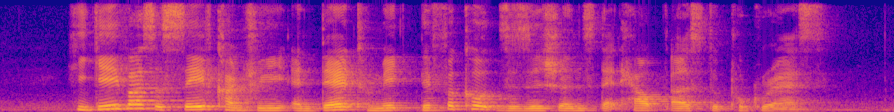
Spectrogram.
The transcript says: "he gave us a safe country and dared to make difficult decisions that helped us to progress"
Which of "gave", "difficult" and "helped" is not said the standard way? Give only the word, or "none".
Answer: none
